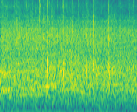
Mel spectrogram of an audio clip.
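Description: Audience applauding: the steady clapping of many hands.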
